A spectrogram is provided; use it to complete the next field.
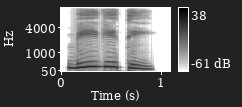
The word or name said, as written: ಬೀಗಿತಿ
